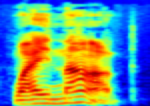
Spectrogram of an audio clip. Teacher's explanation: 那 这 个 地 方 你 会 强 调 那 个 not， 因 为 妈 妈 不 准 你 做 嘛， 那 你 要 强 调 为 什 么 不 可 以 呢？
